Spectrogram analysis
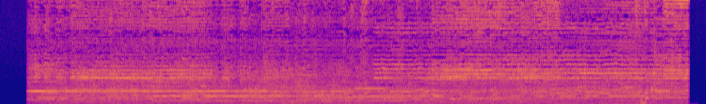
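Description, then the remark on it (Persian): Many car horns blare at once in a loud, continuous wall of overlapping steady tones at several pitches, as protesters at a street protest in Sadeghieh Square, Tehran, honk their car horns and block traffic, while a crowd yells and shouts throughout. “در ویدیویی از تظاهرات اعتراضی در فلکه صادقیه تهران مشاهده می‌شود که در بخشی از این تظاهرات معترضان با روشن کردن چراغ و به صدا درآوردن بوق ماشین‌های خود مانع تردد در برخی از خیابان‌ها شدند.”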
